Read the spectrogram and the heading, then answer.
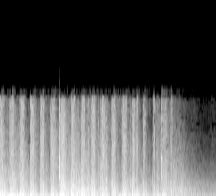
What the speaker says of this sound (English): My sentry guns are going mad.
